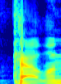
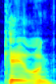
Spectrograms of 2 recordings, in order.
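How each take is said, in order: First: The first vowel sounds like 'cat'. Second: The first vowel sounds like 'Kate'. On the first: The speaker calls it right. "it was Catlin" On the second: The speaker calls it wrong. "not Caitlin"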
